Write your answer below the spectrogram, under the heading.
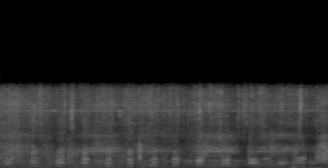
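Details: Lewis, a male sable working-line Czech German Shepherd, runs and jumps in the yard; quick rhythmic breathy pants come about three per second over steady broadband background noise.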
